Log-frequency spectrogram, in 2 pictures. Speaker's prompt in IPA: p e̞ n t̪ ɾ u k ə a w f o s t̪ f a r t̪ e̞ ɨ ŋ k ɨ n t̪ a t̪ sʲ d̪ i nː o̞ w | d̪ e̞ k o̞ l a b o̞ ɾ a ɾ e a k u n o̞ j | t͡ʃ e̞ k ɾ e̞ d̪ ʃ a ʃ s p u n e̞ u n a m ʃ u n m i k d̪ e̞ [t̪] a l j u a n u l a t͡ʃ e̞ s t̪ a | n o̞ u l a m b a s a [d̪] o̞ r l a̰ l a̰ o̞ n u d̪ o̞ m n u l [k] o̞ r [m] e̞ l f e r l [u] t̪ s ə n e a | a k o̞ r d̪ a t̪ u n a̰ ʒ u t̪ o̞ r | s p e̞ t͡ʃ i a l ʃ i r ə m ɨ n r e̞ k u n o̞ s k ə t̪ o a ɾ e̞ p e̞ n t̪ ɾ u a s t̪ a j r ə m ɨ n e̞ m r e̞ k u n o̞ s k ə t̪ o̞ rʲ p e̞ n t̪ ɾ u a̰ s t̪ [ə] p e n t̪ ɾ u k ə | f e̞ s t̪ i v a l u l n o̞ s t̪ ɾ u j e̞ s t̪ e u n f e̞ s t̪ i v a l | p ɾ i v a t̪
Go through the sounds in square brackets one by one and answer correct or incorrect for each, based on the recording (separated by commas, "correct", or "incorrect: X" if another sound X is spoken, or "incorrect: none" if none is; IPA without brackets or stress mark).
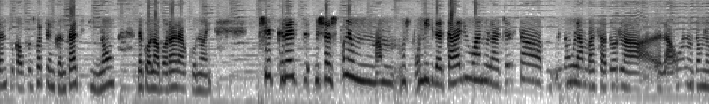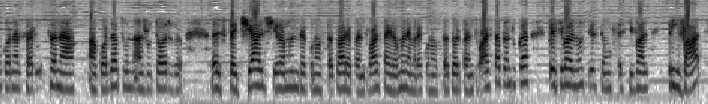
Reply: correct, correct, correct, incorrect: n, correct, incorrect: a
